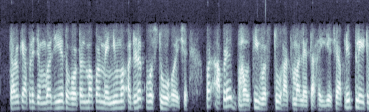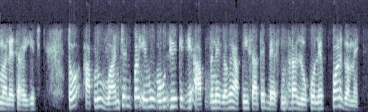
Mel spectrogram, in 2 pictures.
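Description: An unremarkable speaking voice from a man, fairly high in pitch, with ordinary pitch variation. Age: young. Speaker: writer and translator. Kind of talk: interview.

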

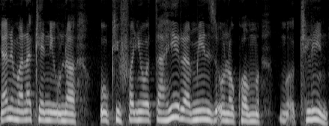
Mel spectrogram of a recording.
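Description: A woman with a Somali accent speaks at a moderate pace in a dark, mellow tone. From Somalia. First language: Somali (speaking Swahili). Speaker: teacher and community educator. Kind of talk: interview. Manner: halting.

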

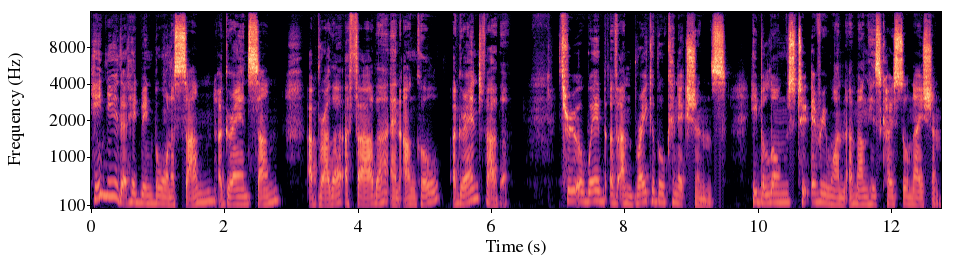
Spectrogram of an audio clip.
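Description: A woman with an Australian accent speaks in a very deep, low pitch with ordinary pitch variation. Her loudness stays very even throughout. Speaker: novelist. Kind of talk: literary novel reading aloud. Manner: measured, lyrical, slow-paced reading.

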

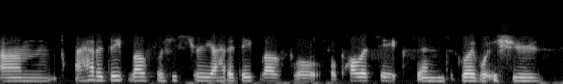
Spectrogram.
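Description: A woman speaks with an Australian accent. Her pace is moderate, with hardly any pauses. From Australia, Lebanese family. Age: 20s. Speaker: scholarship recipient, graduate. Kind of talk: interview.

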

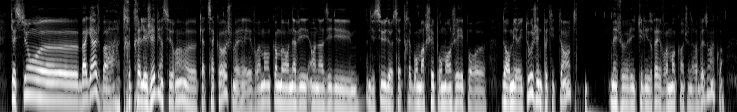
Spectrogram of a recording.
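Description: This man has a dark, mellow tone and a medium pitch with ordinary pitch variation. He speaks at a moderate pace on a very clean recording with a silent background. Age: 60s. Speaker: restaurant owner. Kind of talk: interview. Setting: studio. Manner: halting.

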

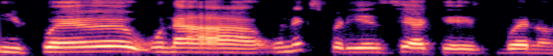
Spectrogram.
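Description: The woman's voice comes through with a dry, close sound and no echo. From Mexico City. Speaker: journalist and swim teacher. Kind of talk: interview.

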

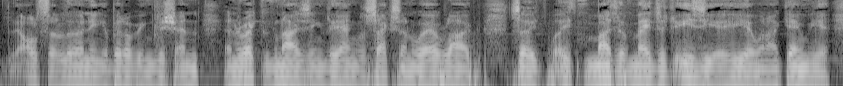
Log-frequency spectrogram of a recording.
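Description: Fairly low in pitch, the man's voice stays monotone with flat intonation. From Israel. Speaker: cake shop owner and retired architect. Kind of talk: interview, life story. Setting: in his cake shop. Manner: halting, many fillers.

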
